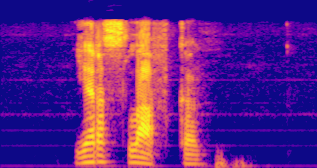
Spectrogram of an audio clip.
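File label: "ярославка", Russian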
